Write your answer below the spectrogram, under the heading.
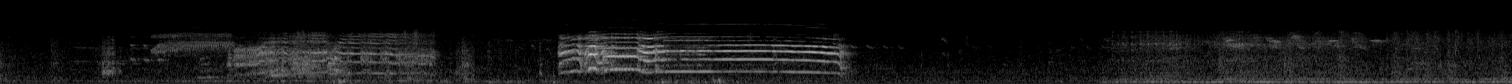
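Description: A rooster crows once about six seconds in, a long loud call that drops in pitch at its end. It is preceded by a rougher, quieter chicken call from about two seconds in. From about eleven seconds in, a low steady rumble comes in under it.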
